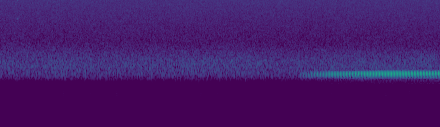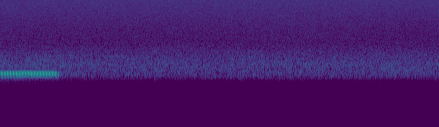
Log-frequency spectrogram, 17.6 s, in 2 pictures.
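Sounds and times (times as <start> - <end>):
Eastern screech owl Megascops asio trilling: 6.1 - 10.0.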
